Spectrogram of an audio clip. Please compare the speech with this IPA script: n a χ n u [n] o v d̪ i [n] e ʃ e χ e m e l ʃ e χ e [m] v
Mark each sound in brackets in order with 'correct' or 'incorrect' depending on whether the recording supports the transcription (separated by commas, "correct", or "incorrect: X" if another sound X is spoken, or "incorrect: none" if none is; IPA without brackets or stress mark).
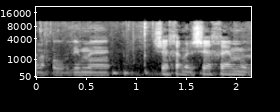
incorrect: none, incorrect: m, correct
